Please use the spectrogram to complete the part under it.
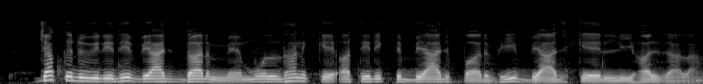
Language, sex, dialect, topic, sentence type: Bhojpuri, male, Southern / Standard, banking, statement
